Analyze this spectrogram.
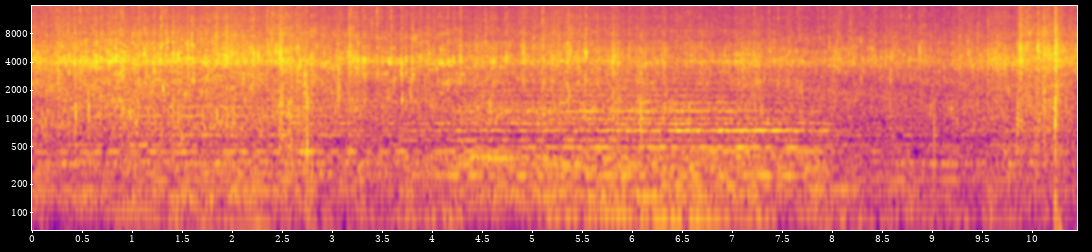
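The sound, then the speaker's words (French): A small brook trickles and babbles steadily in a mountain forest as someone walks alongside it, a continuous gentle rush of slowly flowing water with soft splashes and no voices. “On longe un petit ruisselet.”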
